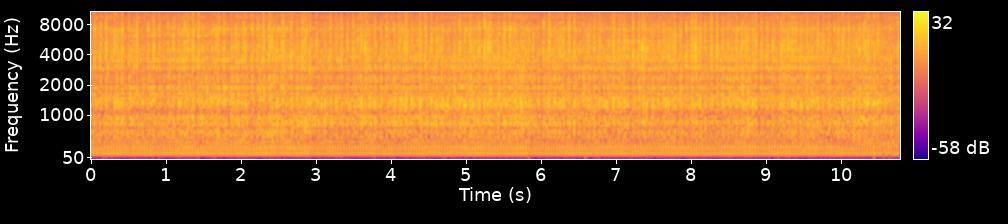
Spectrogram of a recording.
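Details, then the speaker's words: Lawn mower engine driving a GM 3-wire alternator as a 12 V generator, charging a battery at about 14 volts: steady, even drone holding constant speed under the charging load; sounds healthy. "as you can see it's generating 14 to have folks that battery is getting charged"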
